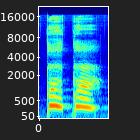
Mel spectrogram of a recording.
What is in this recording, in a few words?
toddler saying dadda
